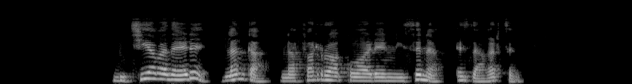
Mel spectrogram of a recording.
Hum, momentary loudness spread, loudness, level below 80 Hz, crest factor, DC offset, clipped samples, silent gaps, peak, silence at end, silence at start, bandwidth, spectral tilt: none; 11 LU; -25 LUFS; -72 dBFS; 18 dB; under 0.1%; under 0.1%; none; -8 dBFS; 1.1 s; 1.15 s; 9.2 kHz; -6.5 dB/octave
